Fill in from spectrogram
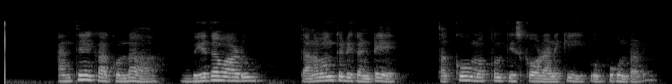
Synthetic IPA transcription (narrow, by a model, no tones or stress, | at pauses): ɐnt̪e̞ːkaːkuɳɖaː | biːd̪ɐʋaːɽu | d̪ɐnɐʋɐnt̪uɽikɐɳʈe̞ː | t̪ɐkːuʋɐmɔt̪ːɐmt̪iːsu̥kɔːʋɐɽaːnikiopːukuɳʈaːɽu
